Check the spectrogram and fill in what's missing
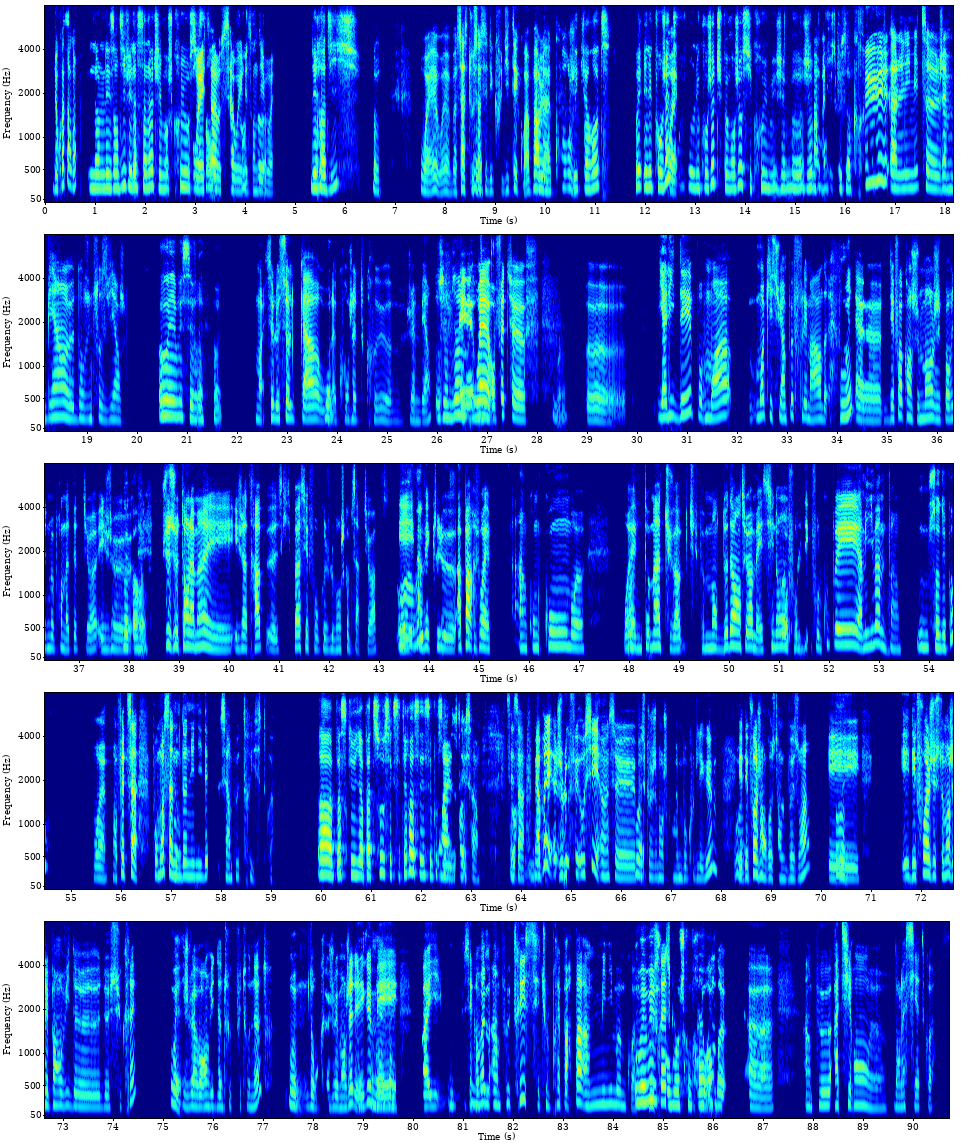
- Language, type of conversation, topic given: French, unstructured, Préférez-vous les fruits ou les légumes dans votre alimentation ?
- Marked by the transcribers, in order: other background noise; stressed: "radis"; unintelligible speech; blowing; chuckle; unintelligible speech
